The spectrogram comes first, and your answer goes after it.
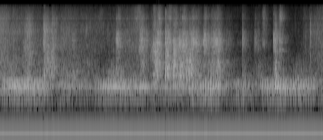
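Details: Small, playful shelter cat with patchwork fur, abandoned and now awaiting adoption in North London, purring loudly indoors as a steady pulsing rumble with rustling and handling noises on top.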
